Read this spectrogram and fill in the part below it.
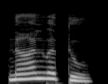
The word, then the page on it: ನಲವತ್ತು: Kannada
